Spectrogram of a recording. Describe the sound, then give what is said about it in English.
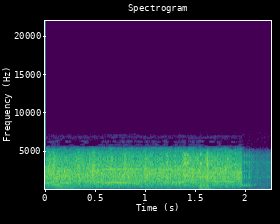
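Studio audience applause, a full, steady burst of clapping with a man's voice briefly over it, holding level for about two seconds before dropping off quickly. “Round of applause. Where the studio audience at?”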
